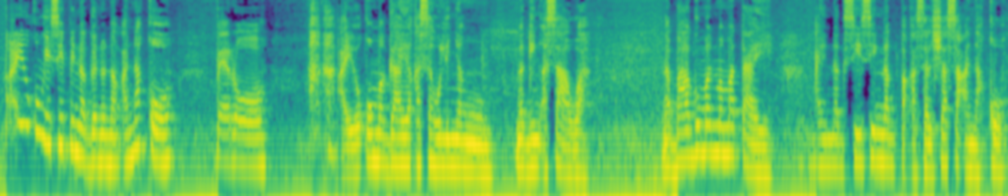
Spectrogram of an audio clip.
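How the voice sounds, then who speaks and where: A woman's voice: fairly low pitch, expressive, unhurried, pauses often, a little hiss or hum. An actress playing a candid, concerned elderly mother in a Filipino radio drama, speaking in a frank, motherly way.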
